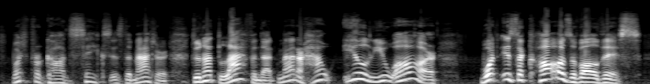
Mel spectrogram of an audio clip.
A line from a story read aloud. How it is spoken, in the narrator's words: cried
